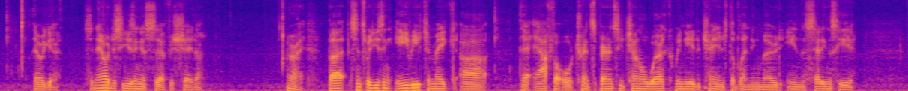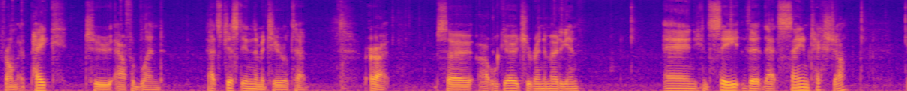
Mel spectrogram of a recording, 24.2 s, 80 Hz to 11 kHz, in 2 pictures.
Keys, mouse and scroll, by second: 0.1 middle click, 0.8 click, 1.5 middle click, 1.8-3.1 scroll up 5, 3.1-3.6 scroll down 5, 3.4 scroll up 1, 3.6-4.0 scroll down 1, 4.0-4.6 scroll down 15, 4.6 scroll up 1, 4.8-5.4 scroll down 1, 5.4-6.2 scroll down 1, 6.6 middle click, 12.3 click, 14.3-15.4 scroll up 8, 15.4-16.0 scroll up 13, 17.6-18.4 scroll down 2, 18.0-18.7 scroll up 3, 18.7 z, 20.5 middle click, 21.6 scroll down 2, 21.9 middle click, 22.3-22.8 scroll up 5, 22.8-23.2 scroll down 2, 23.2 middle click, 23.6 shift+middle click, 23.8-24.2 scroll up 2.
